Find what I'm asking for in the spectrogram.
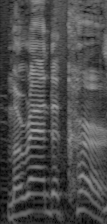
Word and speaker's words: Miranda Kerr: Miranda Kerr.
